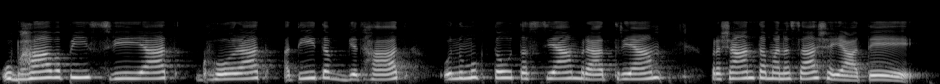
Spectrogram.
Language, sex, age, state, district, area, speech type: Sanskrit, female, 18-30, Karnataka, Bagalkot, urban, read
